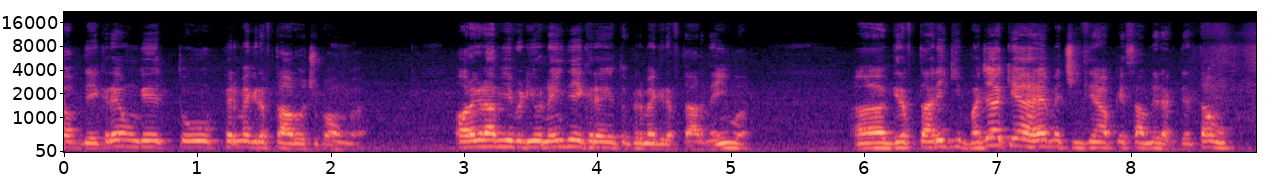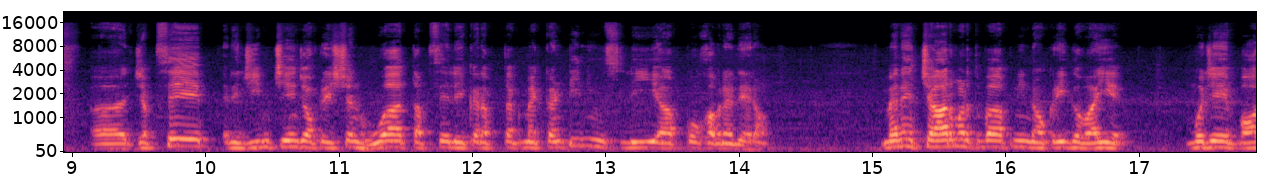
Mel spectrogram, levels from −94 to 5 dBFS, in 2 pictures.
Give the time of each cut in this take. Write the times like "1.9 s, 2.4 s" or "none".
none

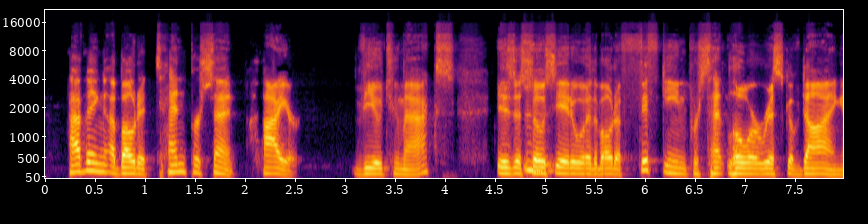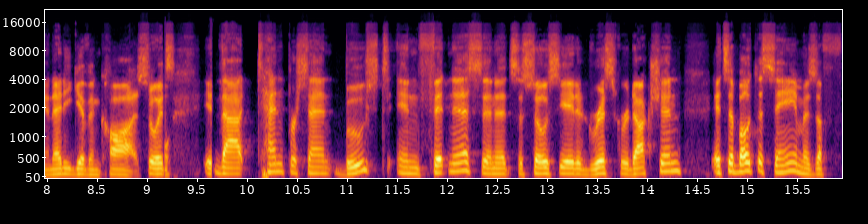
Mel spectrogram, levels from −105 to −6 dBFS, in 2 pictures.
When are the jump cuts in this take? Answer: 9.7 s

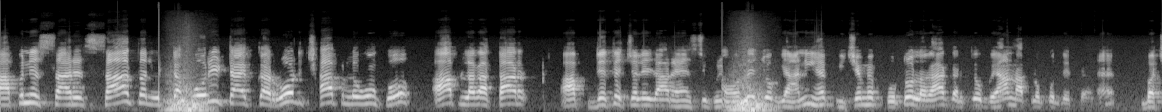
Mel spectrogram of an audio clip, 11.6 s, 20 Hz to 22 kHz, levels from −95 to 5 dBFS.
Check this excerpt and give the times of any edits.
1.6 s, 7.2 s

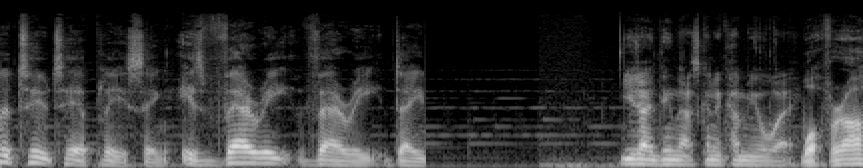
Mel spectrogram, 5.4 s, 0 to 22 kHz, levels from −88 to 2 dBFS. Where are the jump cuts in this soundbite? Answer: 2.9 s

